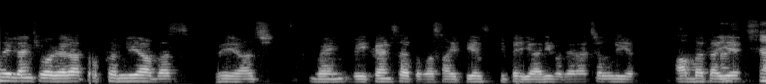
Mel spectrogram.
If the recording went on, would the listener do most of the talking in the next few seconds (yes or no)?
yes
